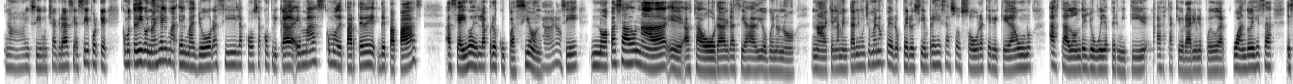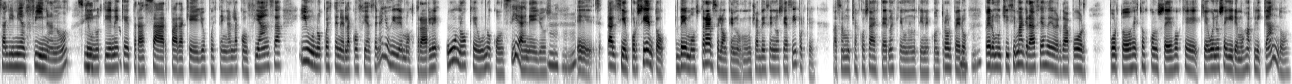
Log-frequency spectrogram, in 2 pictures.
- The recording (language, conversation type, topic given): Spanish, advice, ¿Cómo puedo manejar una discusión con mis hijos adolescentes sobre reglas y libertad?
- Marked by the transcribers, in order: static; unintelligible speech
